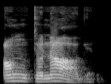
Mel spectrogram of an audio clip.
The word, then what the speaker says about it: Ontonagon: They dog don't say it right. It's Ontonagon.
